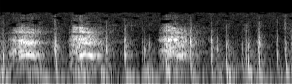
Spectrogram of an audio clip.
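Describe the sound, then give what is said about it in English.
A dog barks several times in quick succession, with a couple of louder, drawn-out barks followed by shorter, choppier yelps. There is no talking. “We switched from car to our horses and turned the dog loose.”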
